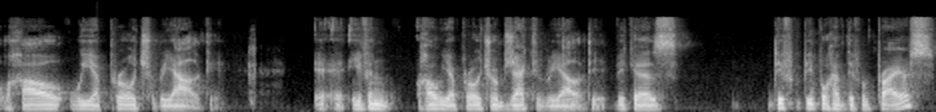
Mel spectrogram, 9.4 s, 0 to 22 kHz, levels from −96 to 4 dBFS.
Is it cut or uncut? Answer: uncut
